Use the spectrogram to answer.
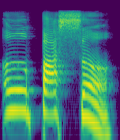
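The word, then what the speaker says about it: en passant: não conhece esse lance ele se chama ampa sã quer dizer em francês passando é a pronúncia correta quer dizer de passagem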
